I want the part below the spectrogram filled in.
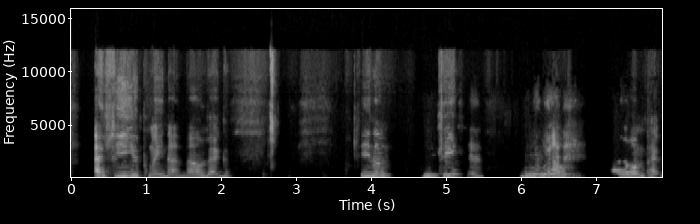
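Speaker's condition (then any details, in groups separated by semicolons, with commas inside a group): Cerebral palsy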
